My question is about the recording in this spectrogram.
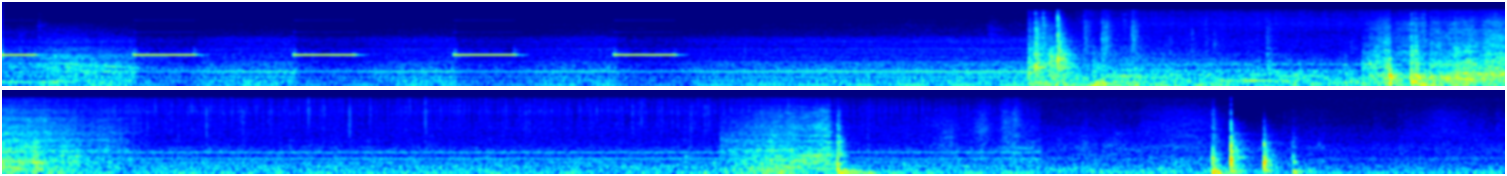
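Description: Panasonic Bistro oven-range sounding five short, evenly spaced beeps, the signal that its grill cycle has finished, over the hum of its fan. About five seconds in its door clicks open, and the metal grill plate is drawn out with rustling and rattling, ending in a few sharp clicks.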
